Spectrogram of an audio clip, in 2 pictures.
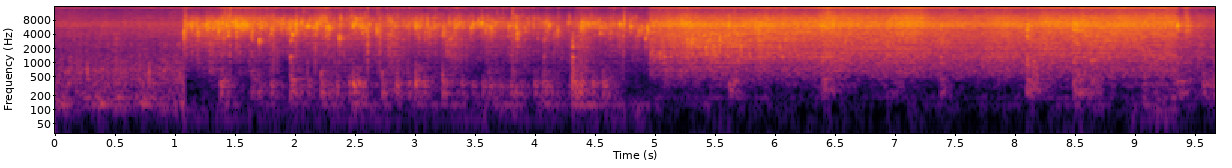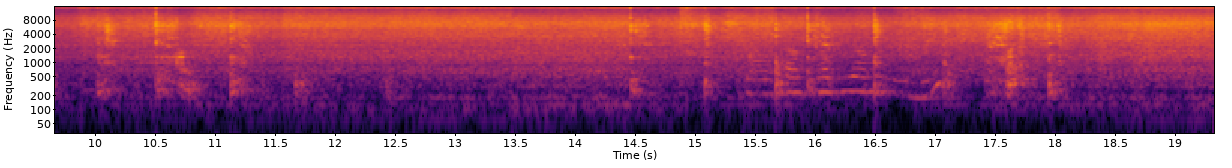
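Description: Leafy greens frying in oil in a wok, a steady sizzle with a spatula stirring and scraping against the pan. The sizzle comes in abruptly about a second in and grows louder about five seconds in, with scattered clicks of the spatula.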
